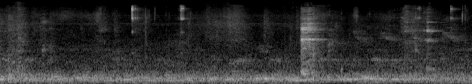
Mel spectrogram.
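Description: Dishes, pots and utensils washed by hand in a village home, with scattered light clinks and knocks over steady background noise and a bird cooing somewhere in the distance.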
